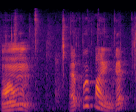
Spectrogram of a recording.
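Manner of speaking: chewing while talking; muffled through food; mouth full of pie. Real, not acted. Seen 0: Right speaker bit pie at -7 and seems to be chewing while speaking.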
